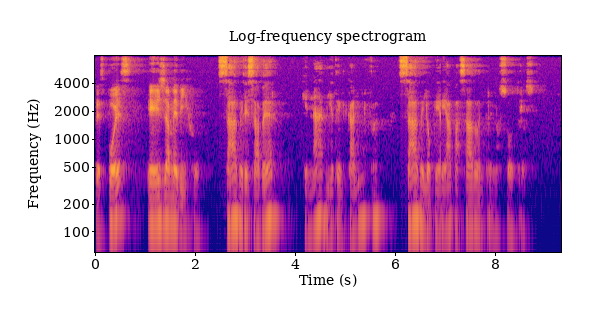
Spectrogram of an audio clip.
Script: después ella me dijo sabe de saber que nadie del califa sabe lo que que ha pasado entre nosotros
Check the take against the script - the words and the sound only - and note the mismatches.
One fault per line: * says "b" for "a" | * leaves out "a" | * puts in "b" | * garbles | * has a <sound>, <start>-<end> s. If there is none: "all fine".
all fine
